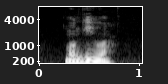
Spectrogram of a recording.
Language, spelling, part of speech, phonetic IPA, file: Polish, mogiła, noun, [mɔˈɟiwa], LL-Q809 (pol)-mogiła.wav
